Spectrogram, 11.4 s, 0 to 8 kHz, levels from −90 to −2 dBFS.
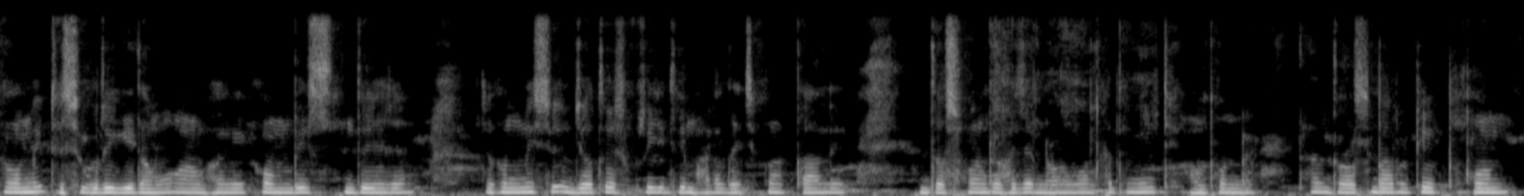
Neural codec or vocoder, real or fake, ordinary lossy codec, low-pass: codec, 16 kHz, 4 kbps, FreqCodec, larger model; fake; none; 7.2 kHz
